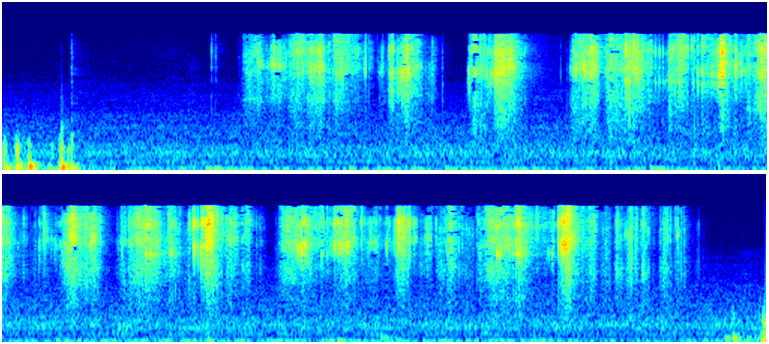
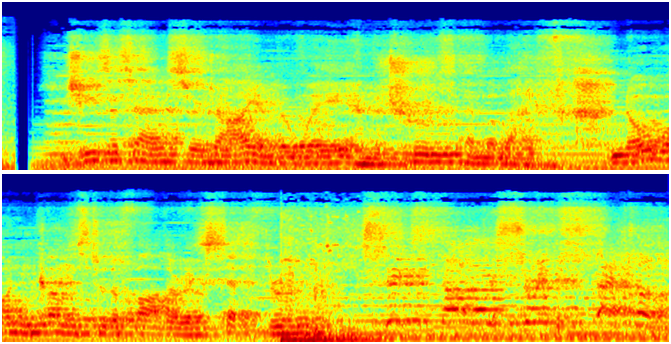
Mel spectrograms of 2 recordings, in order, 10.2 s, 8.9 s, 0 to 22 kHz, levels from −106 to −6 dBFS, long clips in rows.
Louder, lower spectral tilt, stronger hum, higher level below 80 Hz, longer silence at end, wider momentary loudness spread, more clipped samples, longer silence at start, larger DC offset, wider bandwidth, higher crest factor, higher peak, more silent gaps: second, -36 LUFS vs -17 LUFS; second, 1 dB/octave vs -4.5 dB/octave; neither; second, -58 dBFS vs -26 dBFS; about the same, 0 s vs 0 s; first, 18 LU vs 2 LU; neither; about the same, 0 s vs 0 s; neither; second, 11.5 kHz vs 15 kHz; first, 30 dB vs 12 dB; second, -12 dBFS vs -4 dBFS; second, none vs 0.12-0.18 s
